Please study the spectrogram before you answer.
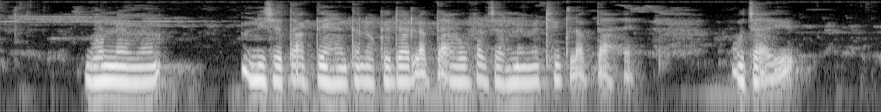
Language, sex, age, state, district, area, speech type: Hindi, female, 45-60, Bihar, Begusarai, rural, spontaneous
